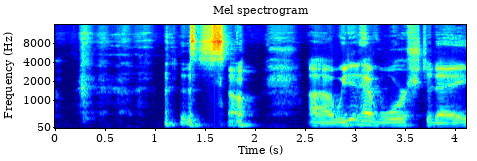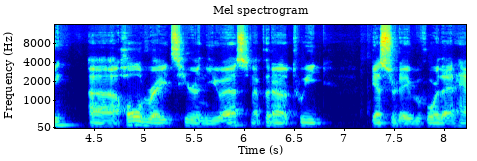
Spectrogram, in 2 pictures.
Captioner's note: laughter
